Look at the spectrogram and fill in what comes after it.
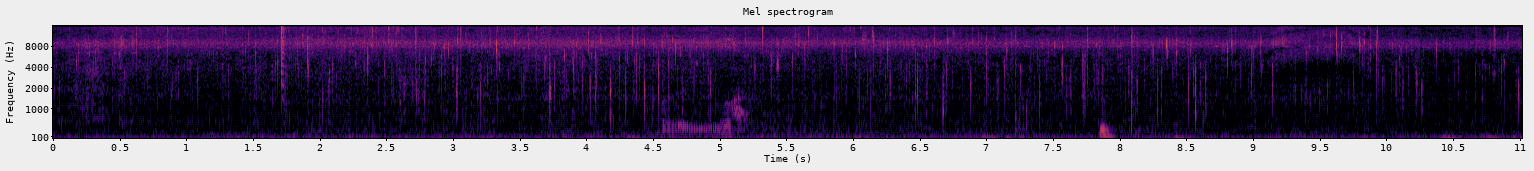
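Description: Chicken pieces deep-frying in hot oil, sizzling steadily with many small crackles, while a long ladle stirs and lifts them in the pan.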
